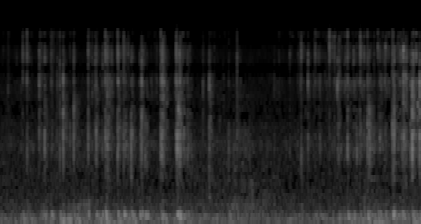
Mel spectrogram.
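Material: Soap.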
